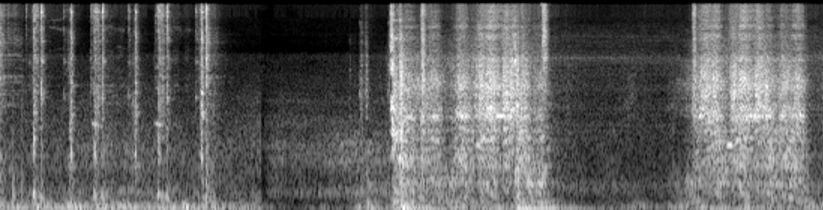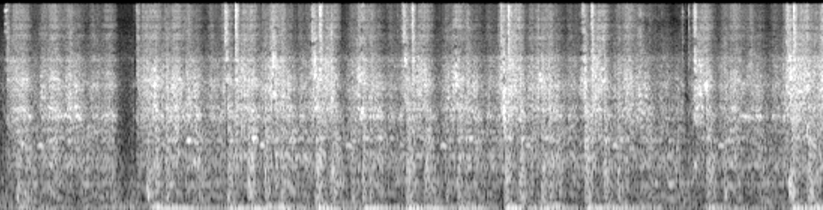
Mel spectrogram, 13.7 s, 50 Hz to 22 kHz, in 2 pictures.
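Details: GMC 350 V8: repeated steady cranking at about three beats a second with pauses between tries, never firing or catching. Crank, no start.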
